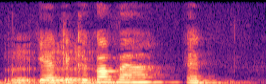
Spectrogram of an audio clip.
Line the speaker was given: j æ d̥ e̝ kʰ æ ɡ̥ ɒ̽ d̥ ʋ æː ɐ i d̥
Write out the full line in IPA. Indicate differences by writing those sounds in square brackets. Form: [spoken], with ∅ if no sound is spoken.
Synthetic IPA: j æ d̥ e̝ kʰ æ ɡ̥ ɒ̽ d̥ ʋ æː ɐ [æ] d̥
